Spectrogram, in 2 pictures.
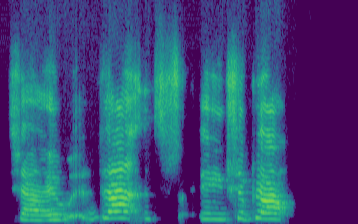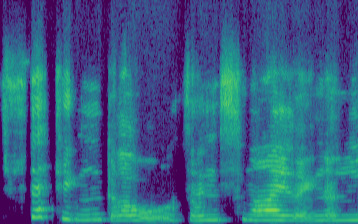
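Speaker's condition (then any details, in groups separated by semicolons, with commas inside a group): Cerebral palsy; from birth, affects limbs and neck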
